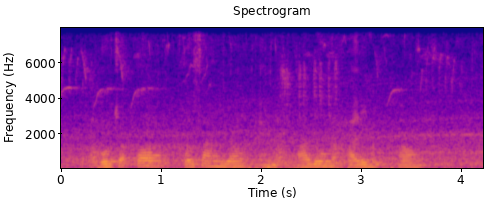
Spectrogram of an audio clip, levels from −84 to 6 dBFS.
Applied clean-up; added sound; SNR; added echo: none; Bird vocalization, bird call, bird song + Fireworks; 5 dB; none.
